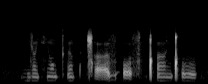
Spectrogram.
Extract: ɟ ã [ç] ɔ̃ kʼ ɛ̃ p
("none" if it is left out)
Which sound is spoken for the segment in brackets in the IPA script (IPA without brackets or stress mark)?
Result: ç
